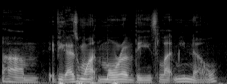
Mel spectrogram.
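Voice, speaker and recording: A man's voice: fairly low pitch, steady tone, a little fast. Rambling man in his thirties, livestream chat. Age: 30s. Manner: rambling, friendly, many ums and thank-yous. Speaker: livestream host. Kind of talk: casual livestream chat reading comments.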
